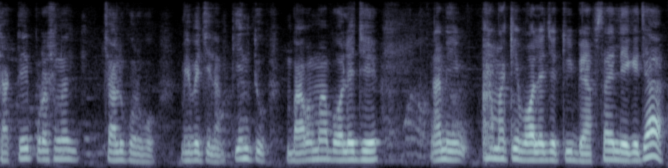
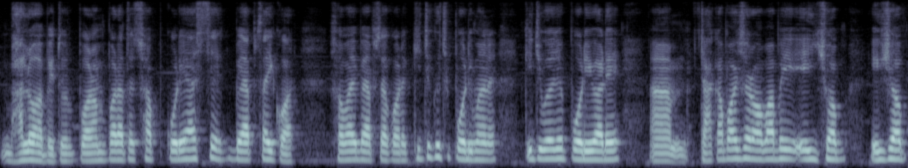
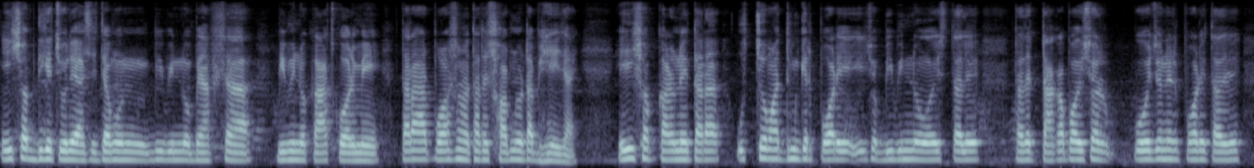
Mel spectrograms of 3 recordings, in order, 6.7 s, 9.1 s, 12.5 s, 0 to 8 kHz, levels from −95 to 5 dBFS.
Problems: background sounds at intervals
